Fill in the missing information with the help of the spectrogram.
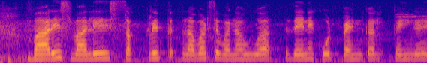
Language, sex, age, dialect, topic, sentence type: Hindi, female, 18-24, Kanauji Braj Bhasha, agriculture, statement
